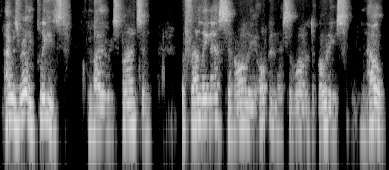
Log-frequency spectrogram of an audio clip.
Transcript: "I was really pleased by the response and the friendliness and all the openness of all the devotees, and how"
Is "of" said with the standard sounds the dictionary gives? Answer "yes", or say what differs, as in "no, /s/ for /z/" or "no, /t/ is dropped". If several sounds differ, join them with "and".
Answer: yes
